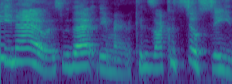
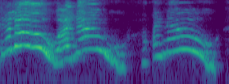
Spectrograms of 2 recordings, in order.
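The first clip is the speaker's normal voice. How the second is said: retold greeting; 10 semitones higher, 5 dB louder, slower than usual. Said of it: "And I said".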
